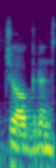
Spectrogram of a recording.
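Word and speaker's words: Sjögren: patient is join syndrome S is silent in these patients so we call it as jogrren syndrome and dry eyes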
